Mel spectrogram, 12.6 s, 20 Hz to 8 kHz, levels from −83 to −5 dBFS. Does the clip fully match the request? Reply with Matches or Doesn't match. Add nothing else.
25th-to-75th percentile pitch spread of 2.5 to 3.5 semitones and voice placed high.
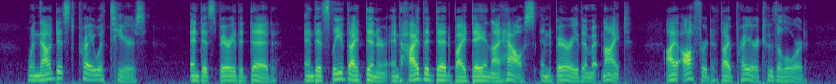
Doesn't match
